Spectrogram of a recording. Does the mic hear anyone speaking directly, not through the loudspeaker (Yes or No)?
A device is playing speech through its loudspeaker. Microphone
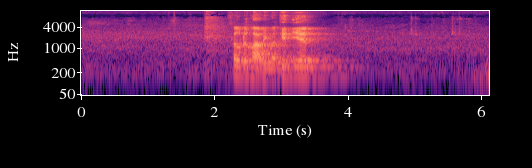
Yes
